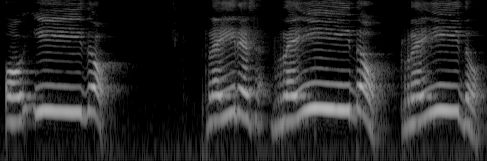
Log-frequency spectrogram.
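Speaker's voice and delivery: slow, careful model readings of each verb pair; slow pronunciation drill. Shown as a demonstration. Teacher modeling Spanish participles for students, slow and clear. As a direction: say each word clearly so students can repeat.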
